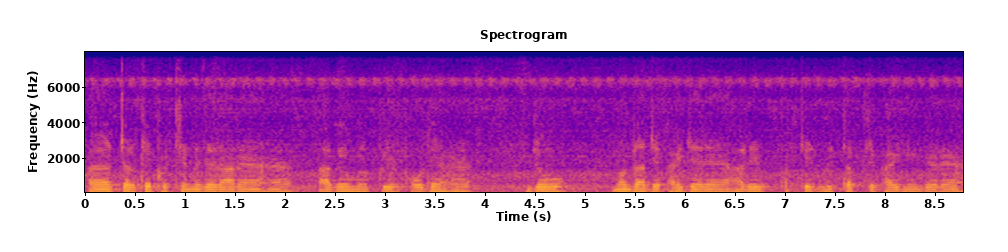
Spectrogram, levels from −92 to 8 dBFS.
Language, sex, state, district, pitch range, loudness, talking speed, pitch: Hindi, male, Bihar, Katihar, 125-130 Hz, -18 LUFS, 175 wpm, 130 Hz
